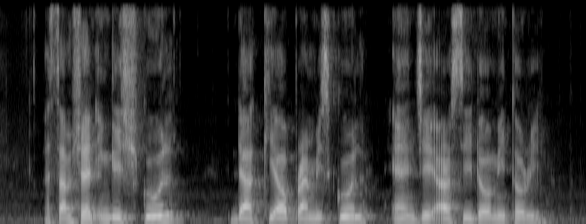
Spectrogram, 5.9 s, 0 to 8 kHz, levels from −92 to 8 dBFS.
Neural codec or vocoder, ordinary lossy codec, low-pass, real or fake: codec, 16 kHz, 16 kbps, FunCodec, trained on LibriTTS, 50 frames a second; none; none; fake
